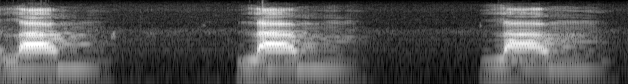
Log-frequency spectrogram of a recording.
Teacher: আর এটার উচ্চারণের স্থানটাও একবারে সহজ, জিহ্বার আগা উপরের তালুর সঙ্গে লাগায়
